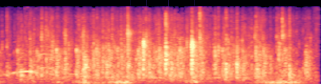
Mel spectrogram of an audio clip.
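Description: An audience applauds steadily, a dense, even patter of many hands clapping that holds at a moderate level for the whole stretch, with a few sharper individual claps poking through.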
